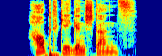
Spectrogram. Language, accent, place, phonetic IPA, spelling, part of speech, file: German, Germany, Berlin, [ˈhaʊ̯ptɡeːɡn̩ˌʃtant͡s], Hauptgegenstands, noun, De-Hauptgegenstands.ogg
- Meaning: genitive singular of Hauptgegenstand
